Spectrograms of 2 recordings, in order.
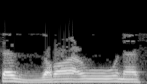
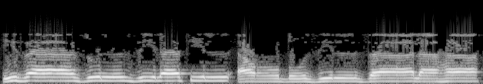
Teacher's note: نجد بأن حرف الزاي دائما يقرع السمع بقوة لما فيه من صفة الصفير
